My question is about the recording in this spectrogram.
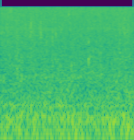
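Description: Steady background hiss with a fluttering low rumble, and no distinct knife or handling sound.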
